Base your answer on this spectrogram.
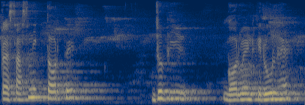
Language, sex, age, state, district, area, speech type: Hindi, male, 30-45, Uttar Pradesh, Varanasi, urban, spontaneous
